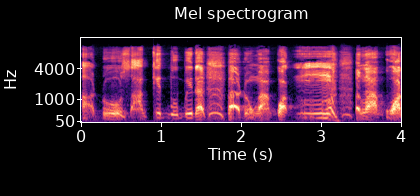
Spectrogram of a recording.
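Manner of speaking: very high, crying scream of pain. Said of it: "dia ngejerit-jerit".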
